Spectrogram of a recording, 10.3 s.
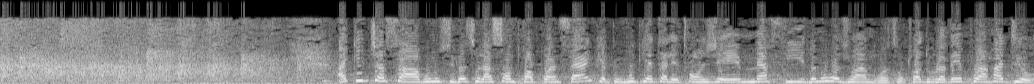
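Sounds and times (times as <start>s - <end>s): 
audience applause in a hall: 0.0s - 3.4s
speech: 3.4s - 10.3s.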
